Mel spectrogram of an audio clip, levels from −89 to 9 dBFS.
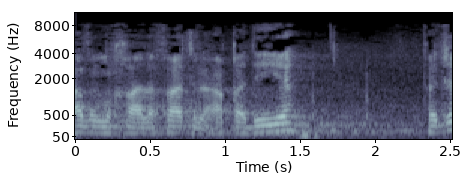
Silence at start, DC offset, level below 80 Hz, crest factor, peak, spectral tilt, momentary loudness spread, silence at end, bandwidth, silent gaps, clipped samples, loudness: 0 s; under 0.1%; -52 dBFS; 22 dB; -6 dBFS; -4.5 dB/octave; 18 LU; 0 s; 8.8 kHz; none; under 0.1%; -27 LUFS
